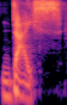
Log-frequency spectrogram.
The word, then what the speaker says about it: dice: Dice rhymes with rice, rhymes with lice, piojos.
